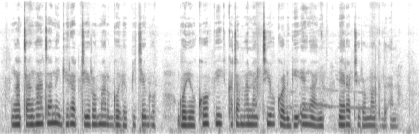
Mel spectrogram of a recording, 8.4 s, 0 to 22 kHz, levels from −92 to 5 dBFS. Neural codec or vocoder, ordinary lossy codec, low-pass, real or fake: none; none; none; real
